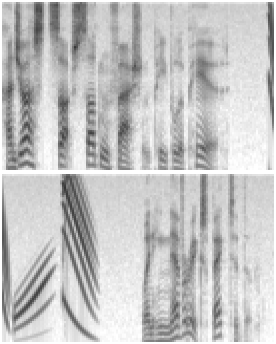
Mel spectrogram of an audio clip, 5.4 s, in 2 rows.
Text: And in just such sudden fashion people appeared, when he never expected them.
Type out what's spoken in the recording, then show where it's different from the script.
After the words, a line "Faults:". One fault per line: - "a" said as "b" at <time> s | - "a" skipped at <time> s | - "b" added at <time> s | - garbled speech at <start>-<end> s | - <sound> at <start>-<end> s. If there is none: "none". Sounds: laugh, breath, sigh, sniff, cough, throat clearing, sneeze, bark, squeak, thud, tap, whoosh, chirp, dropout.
And just such sudden fashion people appeared, when he never expected them.
Faults:
- "in" skipped at 0.2 s
- chirp at 2.7-3.7 s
